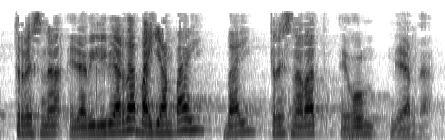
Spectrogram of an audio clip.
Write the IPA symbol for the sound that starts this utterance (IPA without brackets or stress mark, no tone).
t̪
